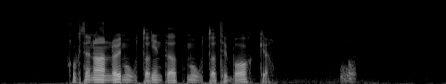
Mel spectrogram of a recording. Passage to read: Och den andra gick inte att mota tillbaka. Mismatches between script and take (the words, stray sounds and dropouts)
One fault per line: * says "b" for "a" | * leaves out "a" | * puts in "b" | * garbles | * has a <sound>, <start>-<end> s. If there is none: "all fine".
* says "mota" for "gick"
* has a laugh, 3.4-3.6 s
